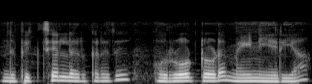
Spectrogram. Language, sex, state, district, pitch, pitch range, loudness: Tamil, male, Tamil Nadu, Namakkal, 155 Hz, 150-175 Hz, -16 LUFS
